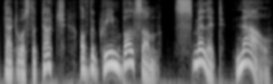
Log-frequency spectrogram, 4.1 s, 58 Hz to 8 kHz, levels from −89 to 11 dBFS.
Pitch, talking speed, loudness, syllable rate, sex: 140 Hz, 145 wpm, -18 LUFS, 3.5 syllables/s, male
